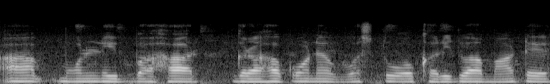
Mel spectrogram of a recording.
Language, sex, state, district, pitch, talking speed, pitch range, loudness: Gujarati, male, Gujarat, Gandhinagar, 130 Hz, 85 wpm, 130-135 Hz, -19 LUFS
